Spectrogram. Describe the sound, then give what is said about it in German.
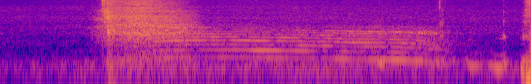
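A cat in the background lets out one long, drawn-out meow lasting well over a second, starting with a sharp onset and slowly trailing downward. “Jetzt hörst du da im Hintergrund meine Katze maunzen.”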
